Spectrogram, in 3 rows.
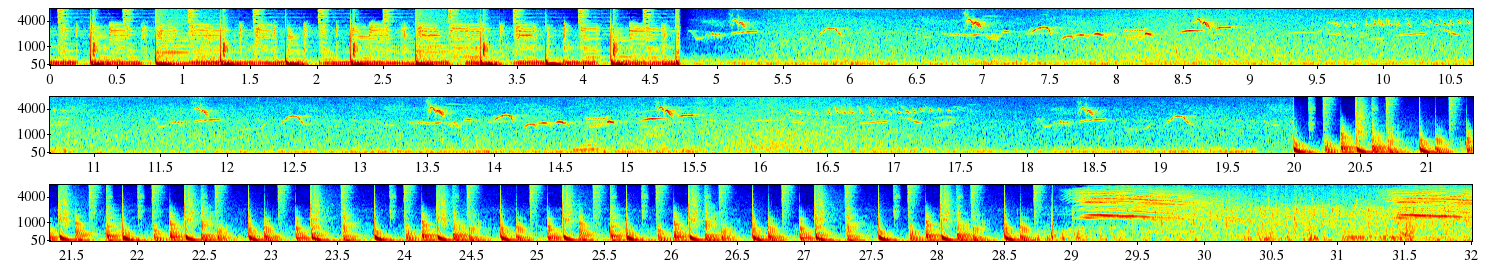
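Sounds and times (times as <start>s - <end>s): music: 0.0s - 4.8s, 20.0s - 28.9s
birds chirping and trilling: 4.8s - 20.0s, 28.9s - 30.1s, 31.2s - 32.0s
low background rumble: 17.7s - 29.3s.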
